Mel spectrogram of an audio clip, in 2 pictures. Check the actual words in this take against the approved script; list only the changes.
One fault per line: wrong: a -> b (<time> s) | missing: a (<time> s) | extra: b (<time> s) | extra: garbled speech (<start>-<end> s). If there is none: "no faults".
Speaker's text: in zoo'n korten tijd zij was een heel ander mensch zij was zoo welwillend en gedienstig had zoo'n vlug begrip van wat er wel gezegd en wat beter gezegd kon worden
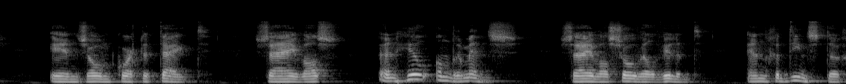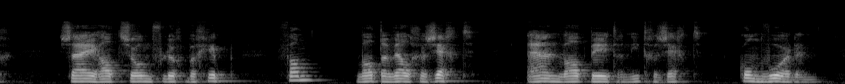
extra: zij (9.0 s)
extra: niet (14.7 s)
